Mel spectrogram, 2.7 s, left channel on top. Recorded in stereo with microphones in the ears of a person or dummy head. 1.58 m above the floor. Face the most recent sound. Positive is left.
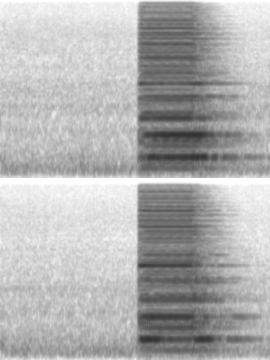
turn(degrees=-25)  # may be behind; listen again after turning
